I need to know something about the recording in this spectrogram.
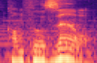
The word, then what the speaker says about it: confusão: For example, the word mission turns into missão, and the word confusion becomes confusão. Now notice that this SAO is quite nasal sounding. It's sao. It's not sao, but sao.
